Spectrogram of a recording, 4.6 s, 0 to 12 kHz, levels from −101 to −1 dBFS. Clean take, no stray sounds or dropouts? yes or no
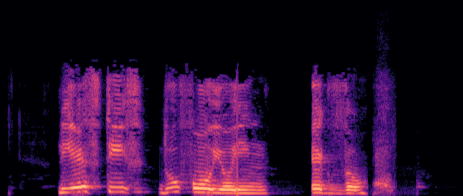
no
